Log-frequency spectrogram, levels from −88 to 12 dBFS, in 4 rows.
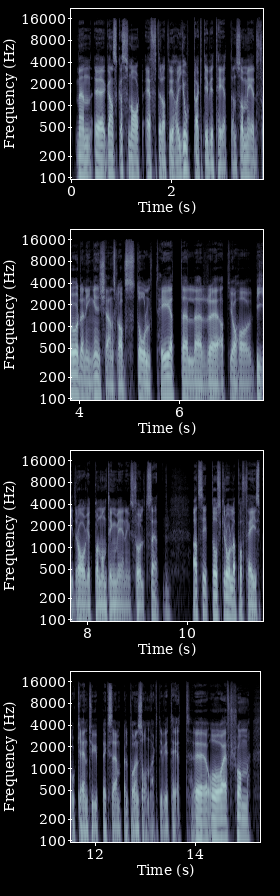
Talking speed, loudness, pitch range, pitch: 170 wpm, -22 LUFS, 80-95 Hz, 85 Hz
